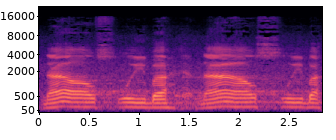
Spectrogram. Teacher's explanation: Nasibah ya, tadi amilatun ya, nun itu huruf tipis, senyumkan dia, jangan hanya amilatun ya, tidak ya, amilatun nasibah ya. Shad itu di antara huruf yang memiliki sifat isti'ala, juga sekaligus memiliki sifat itbaq ya. Sebagian besar lidah kita naik ke langit-langit mulut kita. Nasibah ya, nasibah karena naik, jadi dia menebal bunyinya itu ya.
